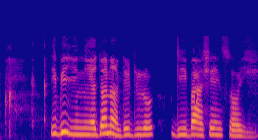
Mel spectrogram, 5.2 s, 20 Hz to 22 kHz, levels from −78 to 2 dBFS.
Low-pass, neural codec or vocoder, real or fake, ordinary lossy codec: 19.8 kHz; autoencoder, 48 kHz, 32 numbers a frame, DAC-VAE, trained on Japanese speech; fake; AAC, 24 kbps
